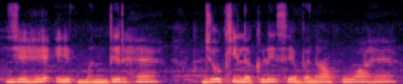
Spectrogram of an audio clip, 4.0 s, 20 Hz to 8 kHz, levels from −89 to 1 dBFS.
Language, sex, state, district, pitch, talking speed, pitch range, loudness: Hindi, female, Uttar Pradesh, Saharanpur, 250 Hz, 165 wpm, 240-260 Hz, -14 LUFS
